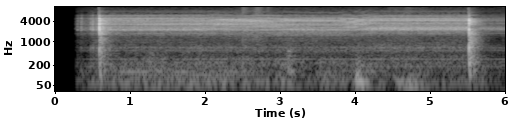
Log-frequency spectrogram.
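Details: Line 6 HX One effects pedal with a steady high hiss between two sharp footswitch clicks; excessive noise from the pedal, cause unknown.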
